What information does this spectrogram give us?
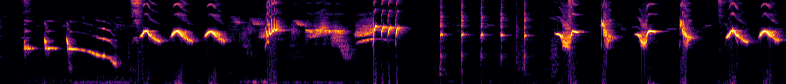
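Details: Asian pied starling (jalak suren) singing, used to prompt other starlings to sing: a varied chattering song of whistled slurs, downward-gliding notes and harsh bursts, with dense repeated buzzy chirps near the end.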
